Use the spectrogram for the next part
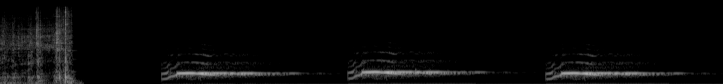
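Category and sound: animal, whale song recording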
